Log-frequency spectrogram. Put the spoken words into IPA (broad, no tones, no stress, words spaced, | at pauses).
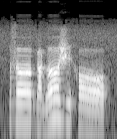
zʌː ɡɑɡʌː ʒɪhɔː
